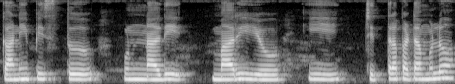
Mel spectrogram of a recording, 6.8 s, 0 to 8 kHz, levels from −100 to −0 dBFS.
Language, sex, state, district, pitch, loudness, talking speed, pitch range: Telugu, female, Andhra Pradesh, Sri Satya Sai, 185 Hz, -14 LUFS, 45 wpm, 180-195 Hz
